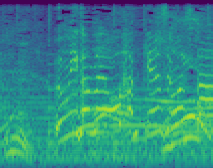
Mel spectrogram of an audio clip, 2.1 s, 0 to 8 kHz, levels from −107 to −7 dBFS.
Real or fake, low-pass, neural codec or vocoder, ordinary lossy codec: real; 7.2 kHz; none; none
